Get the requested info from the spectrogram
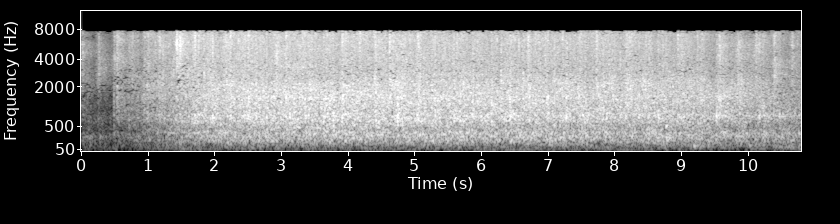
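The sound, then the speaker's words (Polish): A large crowd applauds steadily for about ten seconds, a dense, even wash of clapping that swells in the first second and holds at full strength, with no voices over it; the applause is for the National Commission of the Solidarity trade union and its chairman Piotr Duda. “Te brawa, rozumiem, są dla Komisji Krajowej i na ręce pana przewodniczącego Piotra Dudy.”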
